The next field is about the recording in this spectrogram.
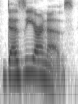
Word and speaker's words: Desi Arnaz: Desi Arnaz. Now, technically, that's the American way to pronounce it. Like, I was asking my dad about this. I was like, you don't say Desi Arnaz in Spanish.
